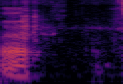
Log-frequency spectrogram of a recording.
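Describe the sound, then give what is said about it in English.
A single deep, booming bark from a large Great Pyrenees dog named Coconut, loud, fading quickly into near silence with no one talking. “He's a Great Pyrenees, so he's like super big bark too.”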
